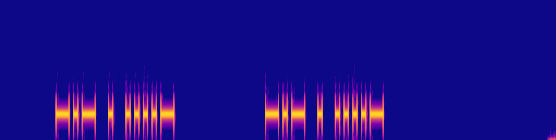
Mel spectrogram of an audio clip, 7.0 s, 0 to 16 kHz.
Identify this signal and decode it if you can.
Morse code, heard as a keyed tone, about 22 wpm, 700 Hz. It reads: KE4 KE4
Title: USA Call Sign Prefixes - Repeated 2x - 22wpm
